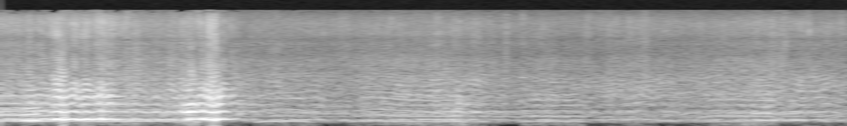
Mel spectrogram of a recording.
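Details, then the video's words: Honey bees in the hive: two loud close buzzes in the first second and a half, then a softer, steady colony hum with gentle wavering pitch. "bees therapy hive natural buzzing sound"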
